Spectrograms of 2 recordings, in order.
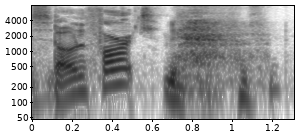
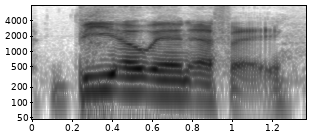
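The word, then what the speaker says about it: Luiz Bonfá: And Bonefart? Bonfa.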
